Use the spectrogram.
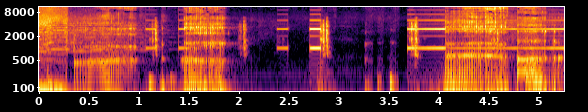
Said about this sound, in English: Wow, that didn't sound good. Do you have to belch so much? It's in the intro.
